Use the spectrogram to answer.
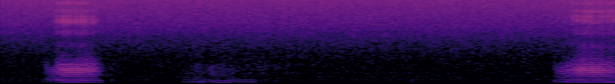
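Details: Large pet cat fast asleep on a sofa in front of the TV: soft, rhythmic snoring with a rumbling nasal breath every few seconds over quiet room hiss.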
